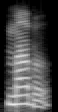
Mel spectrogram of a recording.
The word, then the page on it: marble: Indian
